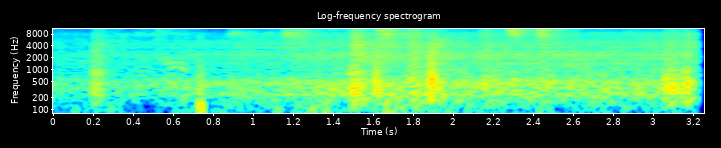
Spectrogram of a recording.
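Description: A train rolls steadily along the rails, carrying Lahm and his VfB teammates to his first German national team camp: a constant low rumble broken by irregular clickety-clack knocks from the wheels passing over track joints, with no voices.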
